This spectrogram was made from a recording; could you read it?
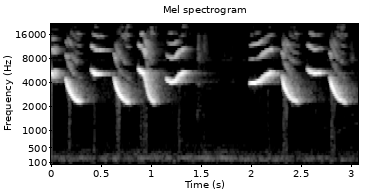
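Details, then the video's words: Caged oriental magpie-robins during pairing for breeding give loud, sharp whistled notes that sweep downward, delivered in quick series of four or five, with a short pause between bursts. "proses penjodohan burung Kacer sangkar petak / gantung"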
